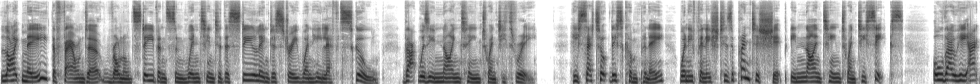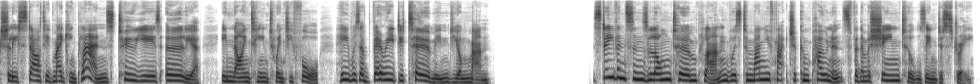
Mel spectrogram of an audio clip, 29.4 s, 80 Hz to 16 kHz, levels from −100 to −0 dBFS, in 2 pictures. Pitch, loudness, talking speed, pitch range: 210 Hz, -18 LUFS, 125 wpm, 175-245 Hz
